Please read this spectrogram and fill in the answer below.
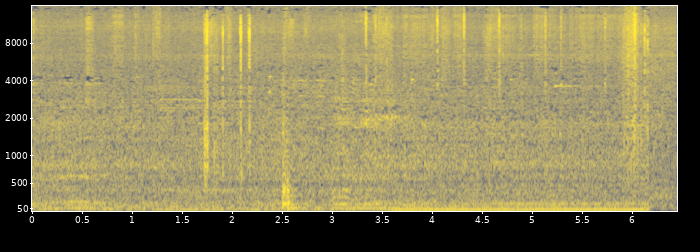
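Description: Car engine running steadily, with a couple of sharp clicks about two seconds in.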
